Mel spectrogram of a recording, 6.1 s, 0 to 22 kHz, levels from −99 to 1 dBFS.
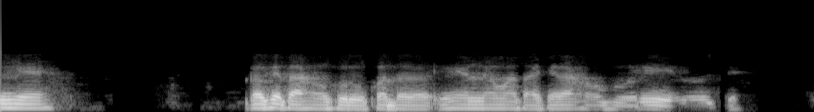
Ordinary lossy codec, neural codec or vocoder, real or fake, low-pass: AAC, 16 kbps; codec, 44.1 kHz, 7.8 kbps, Pupu-Codec; fake; 3.6 kHz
